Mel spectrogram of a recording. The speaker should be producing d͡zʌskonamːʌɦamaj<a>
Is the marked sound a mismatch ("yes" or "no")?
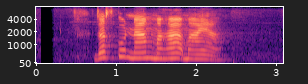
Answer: no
